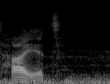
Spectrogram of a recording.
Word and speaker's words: Hyatt: Okay, so I did clarify the catcher's last name is pronounced Hyatt, so I couldn't have mangled that anymore if I tried.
